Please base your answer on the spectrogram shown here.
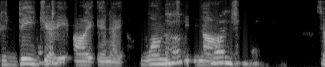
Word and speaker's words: Wandjina: Wandjina, W-A-N, and then J-I-N-A, or it can be spelled as D-J-I-N-A, Wandjina.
